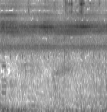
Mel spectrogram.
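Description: Steady high-pitched chorus of insects in dry Mediterranean scrub, with a low rumble underneath.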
